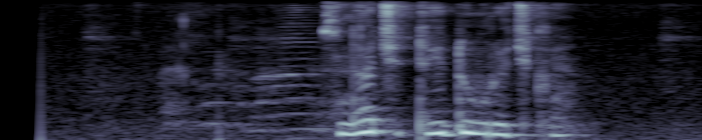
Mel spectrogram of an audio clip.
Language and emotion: Russian, neutral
